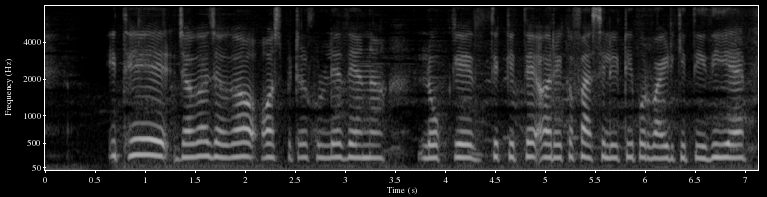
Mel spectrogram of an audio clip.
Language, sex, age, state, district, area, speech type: Dogri, female, 18-30, Jammu and Kashmir, Reasi, urban, spontaneous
